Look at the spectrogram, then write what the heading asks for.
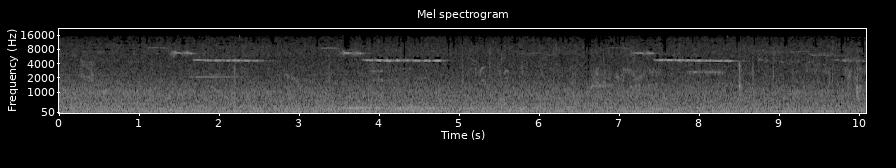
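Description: Birds calling: three thin, high whistled notes, each held for just under a second, with a few shorter, higher chips between them, over a steady low rumble of outdoor background noise.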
